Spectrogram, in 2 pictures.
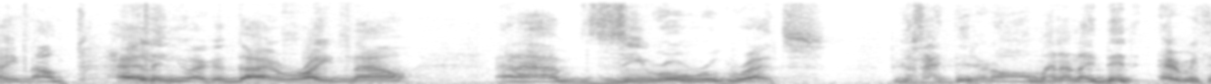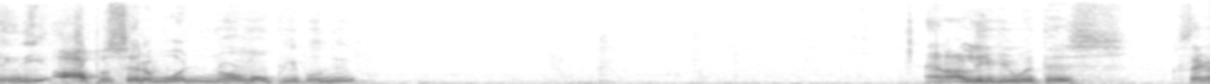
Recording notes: Keynote at CCNN.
